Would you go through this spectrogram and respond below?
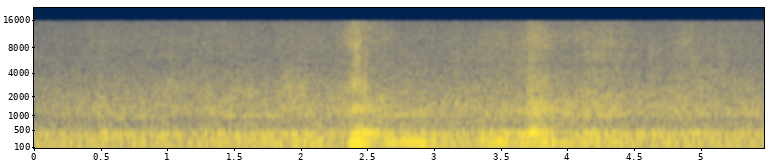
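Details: Swarming bees out of the hive give a steady low drone, with two louder close fly-bys standing out briefly against the constant humming mass.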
